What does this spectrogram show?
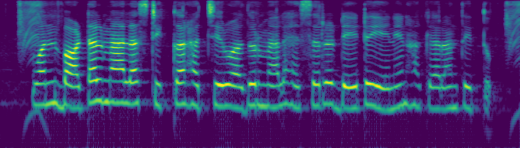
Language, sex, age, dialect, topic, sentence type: Kannada, female, 18-24, Northeastern, banking, statement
